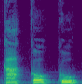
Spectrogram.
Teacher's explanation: This, before the vowels A, O, or U, or before a consonant letter such as L or R, it is pronounced like the English C in the word cat. But without the puff of air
